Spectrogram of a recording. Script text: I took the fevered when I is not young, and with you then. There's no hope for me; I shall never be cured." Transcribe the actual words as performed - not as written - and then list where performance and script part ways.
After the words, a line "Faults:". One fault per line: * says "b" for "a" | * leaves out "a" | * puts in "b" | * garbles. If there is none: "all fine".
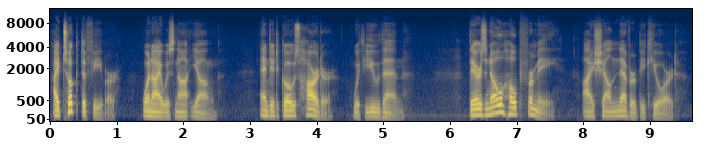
I took the fever when I was not young, and it goes harder with you then. There's no hope for me; I shall never be cured."
Faults:
* says "fever" for "fevered"
* says "was" for "is"
* puts in "it goes harder"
